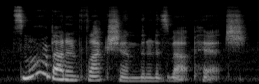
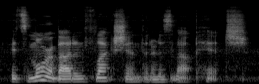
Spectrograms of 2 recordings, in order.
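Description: First: Up in the new voice, "more" swooping high; higher inflection demo. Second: Low-pitched inflection demo. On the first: Showing inflection versus pitch, in the higher new voice. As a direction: pitch it up and lift "more" sharply. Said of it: "You can hear it in my voice". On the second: Showing inflection versus pitch, in the low old voice. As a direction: lower old voice, lift on "more". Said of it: "So you can hear it". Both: Shown as a demonstration.

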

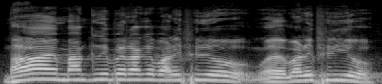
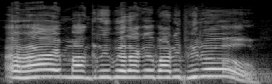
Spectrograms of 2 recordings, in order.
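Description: First: Near-usual pitch, conversational reminder; phone-call request. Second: Calling to a friend. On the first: Asking someone on the phone to come home before Maghrib, conversational. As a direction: speak as if on the phone to a friend. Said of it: "কাউকে ফোনে কথা বলছেন তো বলেন". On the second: Telling a friend to return before Maghrib, calling out. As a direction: holler to a mate to get home. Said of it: "আপনি আপনার বন্ধুকে বলতে পারেন". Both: Shown as a demonstration.

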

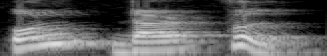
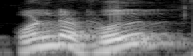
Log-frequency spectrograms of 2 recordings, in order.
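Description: First: Slow "wonderful" broken into three syllables; syllable split. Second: Said in the usual way. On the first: Shown as a demonstration. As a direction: spell out "wonderful" slowly, beat by beat. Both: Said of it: "try syllable বলে".

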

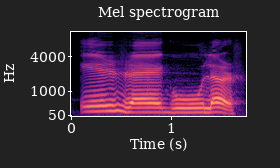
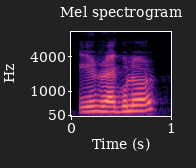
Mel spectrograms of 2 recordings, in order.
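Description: First: Irregular slowly split into four syllables. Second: Said in the usual way. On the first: Shown as a demonstration. Teacher demonstrating four syllables to pupils, irregular slowly broken up. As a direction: draw out every syllable of irregular. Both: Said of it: "there are four syllables".

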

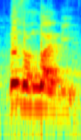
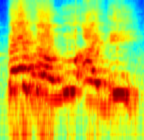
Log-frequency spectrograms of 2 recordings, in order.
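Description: First: Said in the usual way. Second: Loud, raised, drawn-out vow; forceful vow. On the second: Acted. Squad leader swearing to his squad, forceful vow. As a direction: stretch it slowly and proclaim it loudly.

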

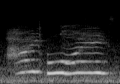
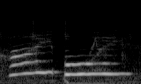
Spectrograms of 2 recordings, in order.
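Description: First: High, loud squealed greeting; big high-pitched hello; usual bird greeting. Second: High, gentle drawn-out coo; soft-edged, high-pitched hello; gentle bird greeting. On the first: Shown as a demonstration. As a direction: call out high and loud to pets. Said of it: "I need to get my voice right". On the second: Real, not acted. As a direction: greet pets high without raising the volume. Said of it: "real soft and real gentle".

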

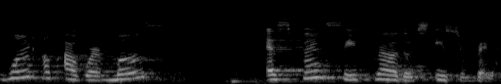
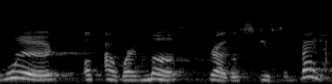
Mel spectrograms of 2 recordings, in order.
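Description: First: "One of our most expensive products is umbrella" drawn out word by word, with pauses; careful teacher correction; slower corrected reading. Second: Slow model sentence. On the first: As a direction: repeat it slower, putting in "expensive". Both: Shown as a demonstration. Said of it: "we say".

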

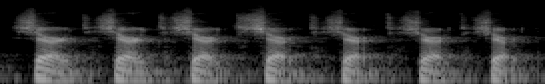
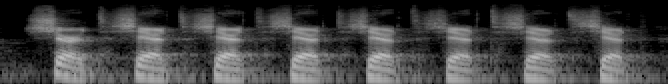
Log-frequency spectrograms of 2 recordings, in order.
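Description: First: "shirt" repeated low and soft, vowel sunk into the R; correct schwa. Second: "shirt" repeated with a clear E before R; wrong "shert". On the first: Teacher drills the right version, soft throaty shirt. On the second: Teacher drills the mistake for learners, repeated "shert". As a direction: chant "shirt" as "shert", falling each time. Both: Shown as a demonstration.

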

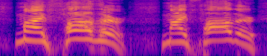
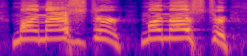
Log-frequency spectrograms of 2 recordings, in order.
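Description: First: Loud, high cry full of love; tender but loud cry; warm cry. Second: Loud anguished cry, high; a pleading, high cry. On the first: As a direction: cry out to a beloved father. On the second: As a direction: cry out to him from the heart. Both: Acted. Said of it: "Listen to the warmth in his voice when he cries out".

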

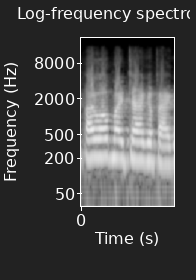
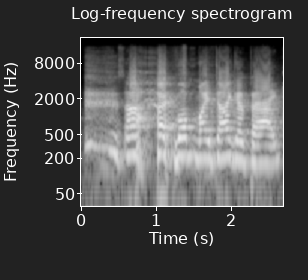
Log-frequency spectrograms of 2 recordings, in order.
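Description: First: Frustrated shout. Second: Laughing whine. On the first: Repeats demand, louder. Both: Real, not acted.

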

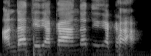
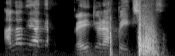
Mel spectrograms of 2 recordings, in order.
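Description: First: Imitating an angry mother kicking him out; raised, higher-pitched mock outrage; furious mother. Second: Imitating the mother in the false version; higher-pitched quote, louder on the last words; mock order that turns to pizzas; the made-up version. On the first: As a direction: order him out like a fed-up mother. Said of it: "re caliente la vieja". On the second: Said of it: "la mentira es que dijo".

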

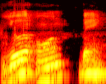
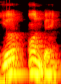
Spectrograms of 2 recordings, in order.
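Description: First: "your own bank" drawn out very slowly, word by word; teacher dictating a tagline slowly; slow stressed tagline. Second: Said in the usual way. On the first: Shown as a demonstration. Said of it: "ये word जरूर याद रखिएगा". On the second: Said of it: "और tagline क्या है इनका".

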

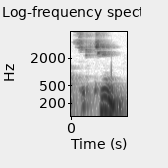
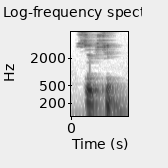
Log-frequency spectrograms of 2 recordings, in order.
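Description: First: Sixteen said with a rising tune, American style. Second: Sixteen said with a falling tune, British style. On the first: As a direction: let sixteen lift up at the end. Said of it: "如果十六声音要往上扬". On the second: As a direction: press sixteen down at the end. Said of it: "英国人…都是往下". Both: Shown as a demonstration.

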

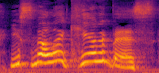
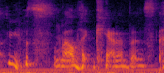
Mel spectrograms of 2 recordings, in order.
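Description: First: Amused. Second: Secretive, giggly whisper; hushed conspiratorial whisper, much softer. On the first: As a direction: blurt it out with a grin, laughing. Laughing at spirit's scent. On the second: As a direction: lean in and whisper it like a naughty secret. Repeats the line as a secret. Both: Real, not acted.

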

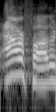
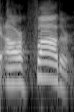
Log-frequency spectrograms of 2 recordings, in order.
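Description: First: "Our" stressed, "Father" left unstressed. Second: "Father" punched louder than "Our"; stress on FATHER. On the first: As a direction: punch the word Our. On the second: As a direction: hit the word Father hard. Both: Shown as a demonstration. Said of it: "you emphasize each word".

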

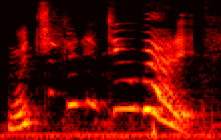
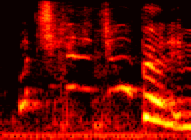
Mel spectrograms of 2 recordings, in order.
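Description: First: A higher, playful whispered dare; mock whisper taunt. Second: Very high, playful squeal of a dare; squeaky mock taunt. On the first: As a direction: hiss the dare softly at the kitten. Taunting kitten, whispered take. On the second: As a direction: squeak the challenge at the kitten. Taunting kitten, squeaky take. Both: Real, not acted.

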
